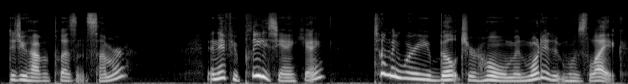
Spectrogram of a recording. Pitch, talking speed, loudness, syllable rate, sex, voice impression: 215 Hz, 230 wpm, -17 LUFS, 5.5 syllables/s, female, feminine, slightly gender-neutral, young, slightly adult-like, thin, tensed, slightly weak, bright, hard, clear, fluent, cute, intellectual, slightly refreshing, slightly sincere, calm, slightly friendly, slightly elegant, slightly sweet, kind, slightly modest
